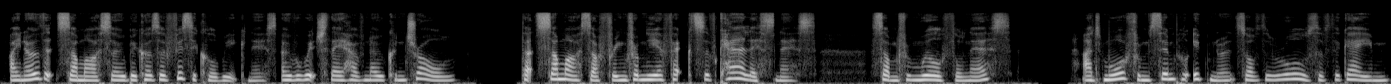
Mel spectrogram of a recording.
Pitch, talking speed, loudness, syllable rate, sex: 205 Hz, 170 wpm, -19 LUFS, 5.1 syllables/s, female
